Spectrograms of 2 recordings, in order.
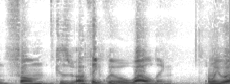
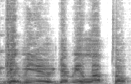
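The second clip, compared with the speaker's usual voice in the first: mock demand; 11 semitones higher than usual. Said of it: "I was like".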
